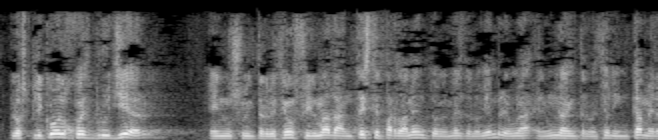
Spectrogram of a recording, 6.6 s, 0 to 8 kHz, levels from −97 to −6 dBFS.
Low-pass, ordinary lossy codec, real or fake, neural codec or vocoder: 7.2 kHz; AAC, 32 kbps; real; none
